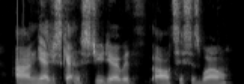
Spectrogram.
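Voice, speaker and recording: Speaking at a moderate pace with a medium pitch, a woman with a British accent comes through on a very clean recording with a silent background. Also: dry, close sound with no echo. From England, North London. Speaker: music producer. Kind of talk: interview.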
